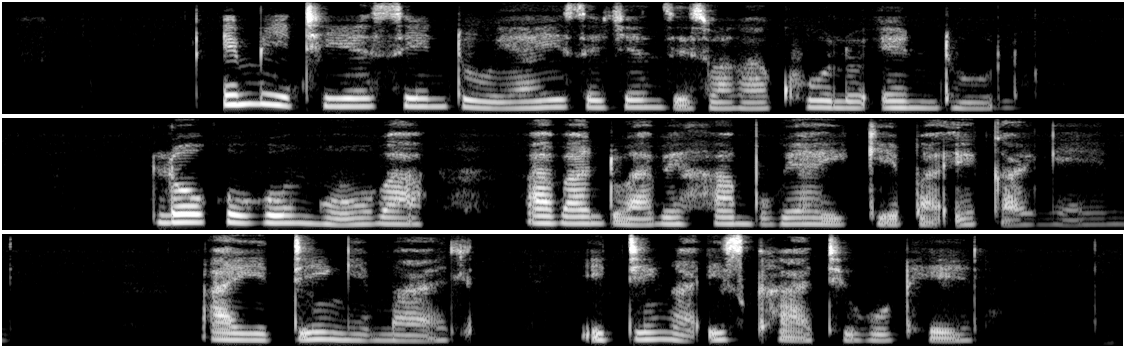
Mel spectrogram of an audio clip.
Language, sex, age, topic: North Ndebele, female, 25-35, health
